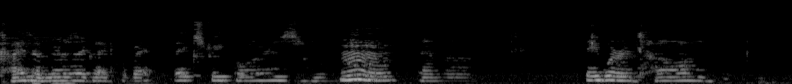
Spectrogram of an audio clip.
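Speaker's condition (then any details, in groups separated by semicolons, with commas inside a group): Cerebral palsy; from birth or womb, arm spasms; arm spasms, milder than others with it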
